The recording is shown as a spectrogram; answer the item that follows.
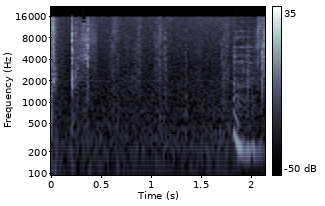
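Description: Tarot cards being handled and shuffled by hand: a couple of sharp card clicks at the start, then soft rustling. A short voiced sound falling in pitch comes near the end.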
